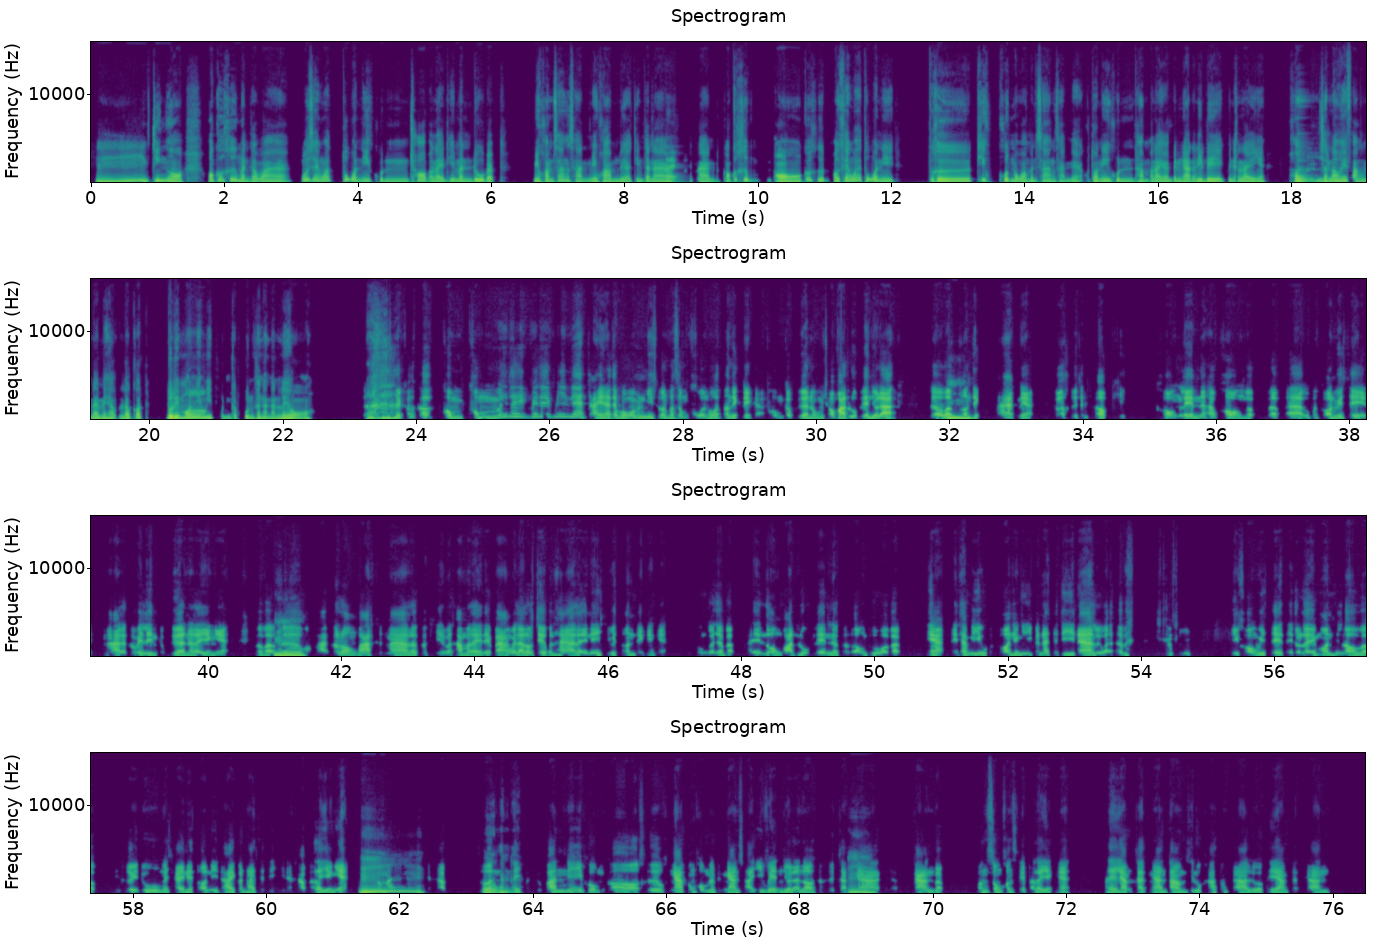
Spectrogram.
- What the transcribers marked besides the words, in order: distorted speech; other noise; chuckle; laughing while speaking: "แบบ"
- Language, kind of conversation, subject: Thai, podcast, หนังหรือการ์ตูนที่คุณดูตอนเด็กๆ ส่งผลต่อคุณในวันนี้อย่างไรบ้าง?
